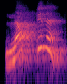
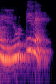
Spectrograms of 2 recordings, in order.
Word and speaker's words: lieutenant: Lieutenant, not lieutenant. I think very clear up to this particular point, there is no doubt about it. So in British English, we pronounce it as lieutenant. But on the other hand, if we look at the American English, it's lieutenant.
